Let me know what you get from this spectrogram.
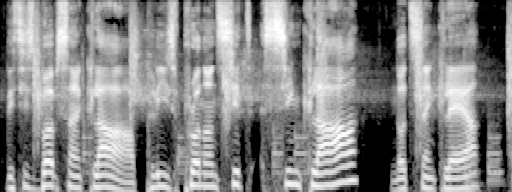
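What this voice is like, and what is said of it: Strong French accent. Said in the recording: “French accent ... excuse me for my strong accent.”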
